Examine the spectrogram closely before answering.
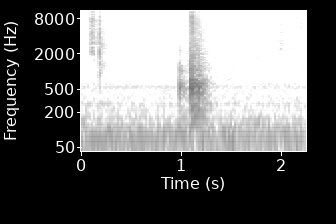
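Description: Scissors snip through yarn.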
